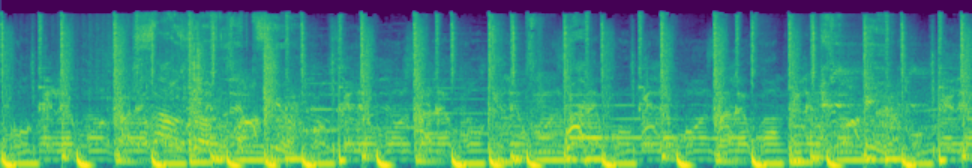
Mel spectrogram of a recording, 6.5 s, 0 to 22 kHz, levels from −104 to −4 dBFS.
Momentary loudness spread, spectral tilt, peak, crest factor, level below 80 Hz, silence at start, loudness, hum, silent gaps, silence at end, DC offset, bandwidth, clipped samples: 3 LU; -5 dB/octave; -2 dBFS; 10 dB; -16 dBFS; 0 s; -13 LUFS; none; none; 0 s; under 0.1%; 17 kHz; under 0.1%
